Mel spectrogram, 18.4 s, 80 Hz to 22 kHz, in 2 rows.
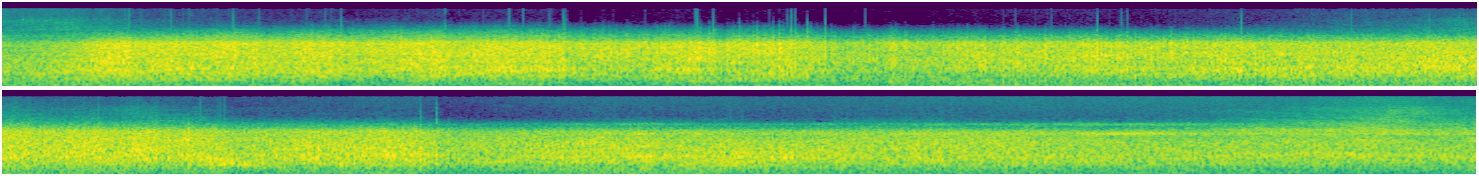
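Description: Lockheed Martin F-35A Lightning II's single Pratt & Whitney F135 turbofan in afterburner on the takeoff roll and climb-out: a loud, steady jet noise that drops slightly about twelve seconds in and then slowly eases as the fighter climbs away.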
